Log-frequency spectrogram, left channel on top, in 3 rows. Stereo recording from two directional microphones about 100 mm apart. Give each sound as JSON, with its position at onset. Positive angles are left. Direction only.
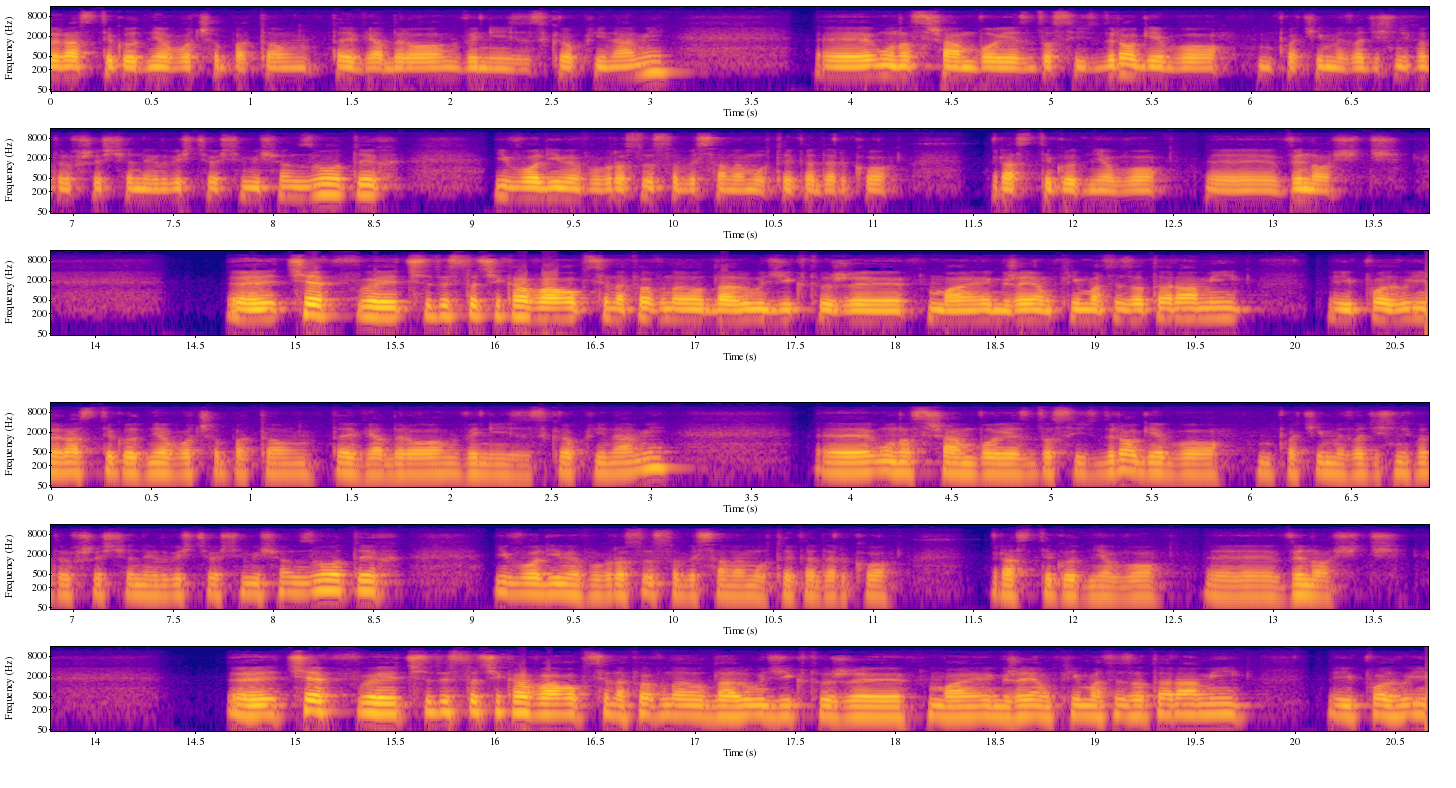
{"t": 0.0, "sound": "speech", "side_deg": 35}
{"t": 14.7, "sound": "speech", "side_deg": 40}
